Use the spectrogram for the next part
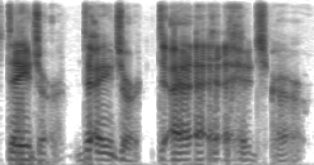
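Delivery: slow mechanical android warning; droning robotic alarm voice. Acted. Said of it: "mechanical voice".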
